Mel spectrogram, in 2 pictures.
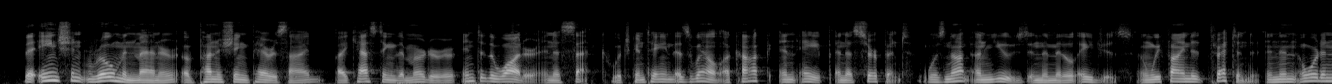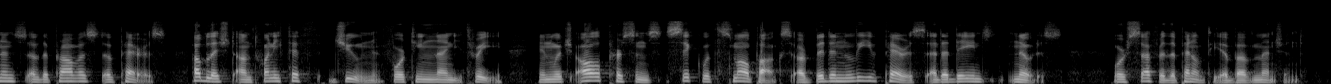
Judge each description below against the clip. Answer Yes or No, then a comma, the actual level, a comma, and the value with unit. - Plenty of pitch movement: Yes, wide, 5.7 semitones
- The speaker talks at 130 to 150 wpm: No, average, 165 wpm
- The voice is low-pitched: Yes, low, 120 Hz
